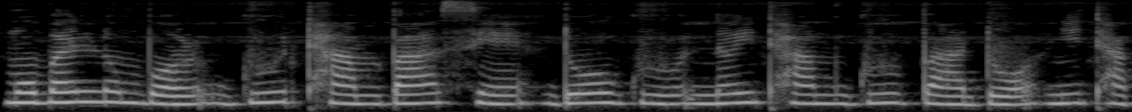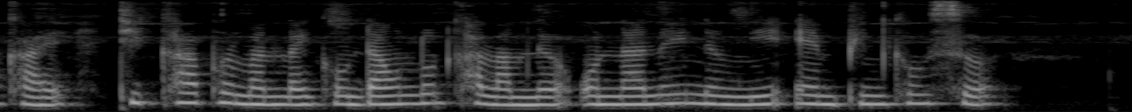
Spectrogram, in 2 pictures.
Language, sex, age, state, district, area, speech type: Bodo, female, 18-30, Assam, Chirang, rural, read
